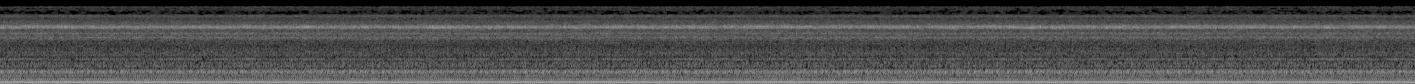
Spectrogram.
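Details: Real recording of a nebulizer running: a steady droning compressor hum with hissing airflow and an even buzz throughout.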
